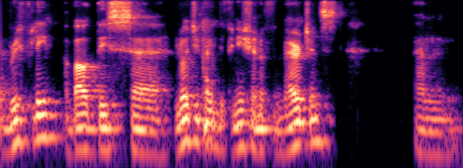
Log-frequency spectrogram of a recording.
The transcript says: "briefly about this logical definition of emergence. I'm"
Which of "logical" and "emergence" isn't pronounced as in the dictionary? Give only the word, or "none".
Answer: none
